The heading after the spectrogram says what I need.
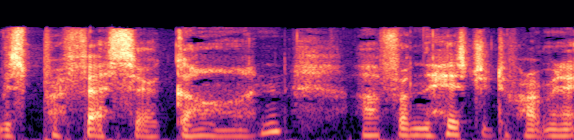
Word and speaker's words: Gaughan: uh as I said my name is Professor gone if you ignore the consonants in the middle you will be pronouncing my name correctly uh and that's me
